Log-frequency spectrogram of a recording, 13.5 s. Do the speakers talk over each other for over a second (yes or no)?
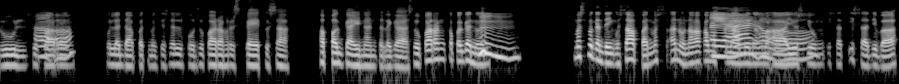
yes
